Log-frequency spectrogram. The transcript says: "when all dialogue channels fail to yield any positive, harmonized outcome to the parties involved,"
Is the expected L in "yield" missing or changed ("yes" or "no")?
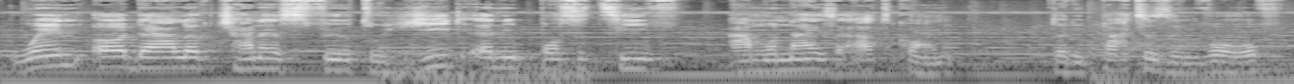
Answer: yes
